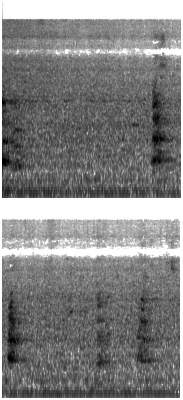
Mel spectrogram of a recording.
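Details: Street dog barking several times in a brief sequence, the loudest two yaps close together and fainter ones following, against constant low background traffic hum.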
